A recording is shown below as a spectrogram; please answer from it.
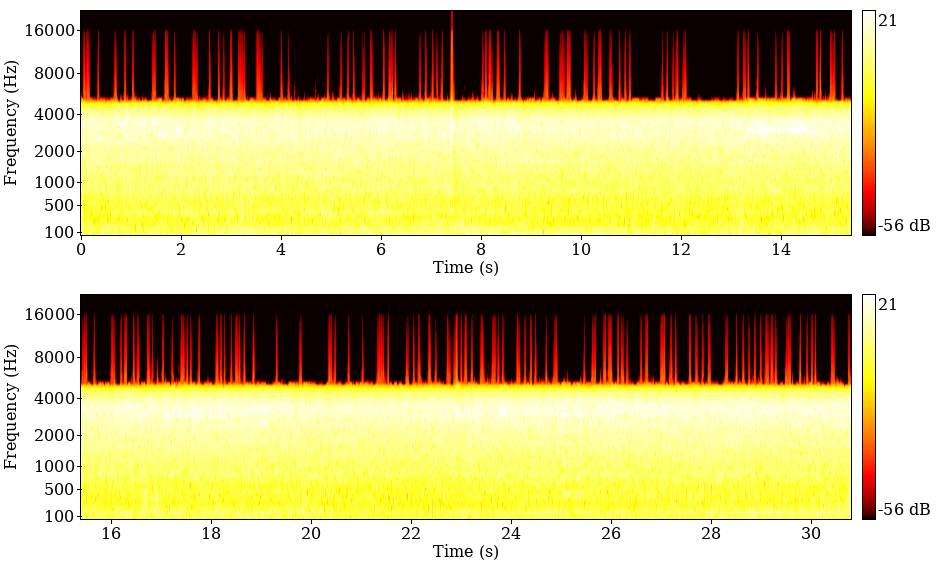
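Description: Heavy rain pouring down in a loud, steady hiss, over the low rumble of traffic driving on a wet road.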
